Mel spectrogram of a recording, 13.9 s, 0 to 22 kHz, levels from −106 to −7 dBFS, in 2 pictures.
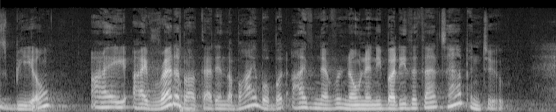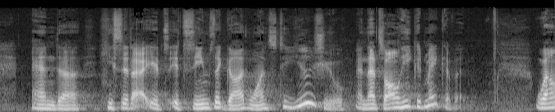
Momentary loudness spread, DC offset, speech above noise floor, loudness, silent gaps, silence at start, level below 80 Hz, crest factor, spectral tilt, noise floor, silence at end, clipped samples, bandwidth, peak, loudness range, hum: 11 LU; under 0.1%; 27 dB; -29 LUFS; none; 0 s; -58 dBFS; 22 dB; -6.5 dB/octave; -56 dBFS; 0 s; under 0.1%; 16 kHz; -8 dBFS; 4 LU; none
